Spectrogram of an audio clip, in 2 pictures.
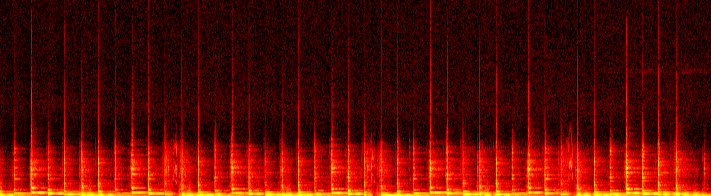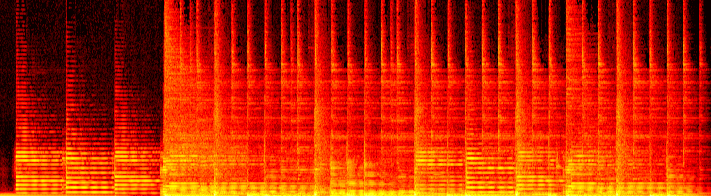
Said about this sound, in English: let us enjoy some short clips of the … music for educational purposes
